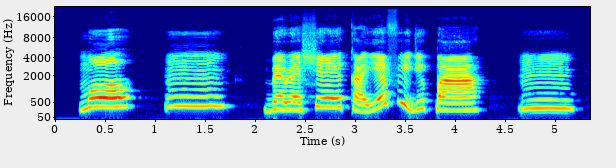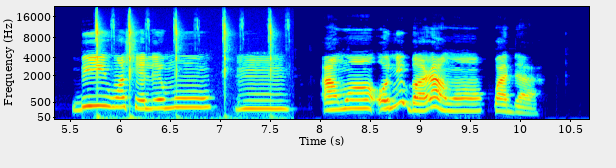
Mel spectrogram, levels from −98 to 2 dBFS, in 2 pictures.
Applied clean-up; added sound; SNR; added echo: none; Scissors; 9 dB; none.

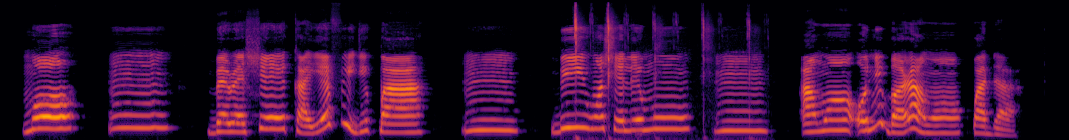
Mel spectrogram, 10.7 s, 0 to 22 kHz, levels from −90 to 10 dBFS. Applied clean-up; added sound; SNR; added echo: neural mask model RNNoise.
